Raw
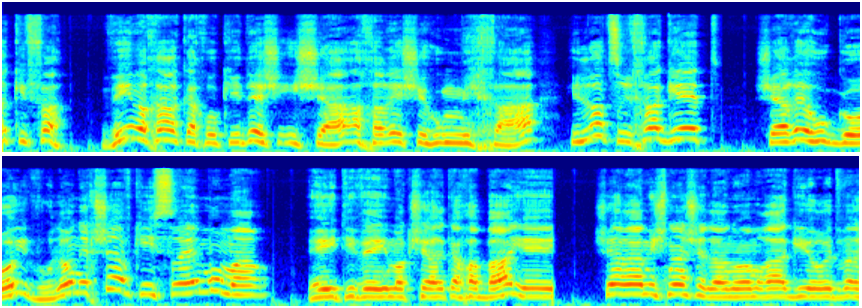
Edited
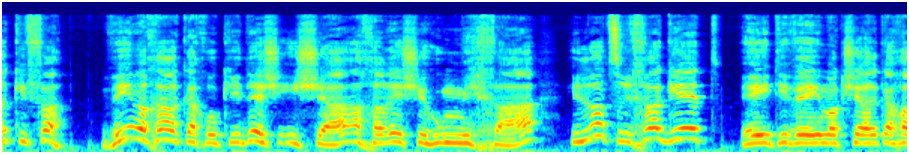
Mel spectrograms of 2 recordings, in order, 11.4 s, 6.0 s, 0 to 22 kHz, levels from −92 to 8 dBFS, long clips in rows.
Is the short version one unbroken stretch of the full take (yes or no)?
no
